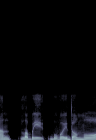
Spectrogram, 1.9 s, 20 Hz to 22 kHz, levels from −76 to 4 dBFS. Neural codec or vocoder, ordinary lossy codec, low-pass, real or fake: codec, 16 kHz, 2 kbps, X-Codec, HuBERT features, trained on balanced general audio; MP3, 64 kbps; 7.2 kHz; fake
